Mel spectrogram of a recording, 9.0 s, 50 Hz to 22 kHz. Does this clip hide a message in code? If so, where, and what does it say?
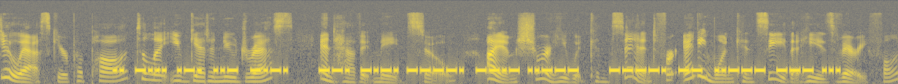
Yes: Morse code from 1.1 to 8.5 s, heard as a keyed tone, hand-sent with a paddle, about 35 wpm, 710 Hz, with speech in English. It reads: IBRUC GC9Q2 9M2OS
